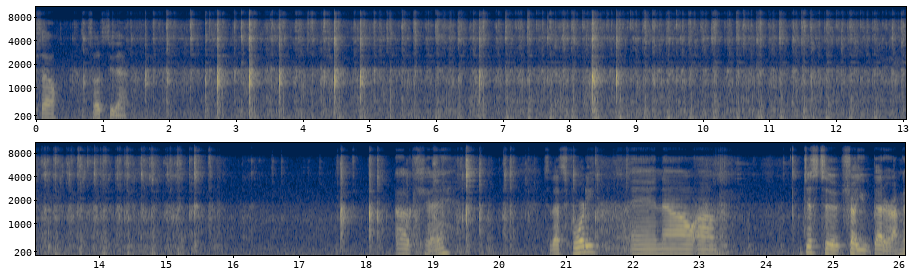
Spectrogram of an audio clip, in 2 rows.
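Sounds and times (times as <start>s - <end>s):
hand air pump clicking strokes: 0.6s - 15.8s.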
